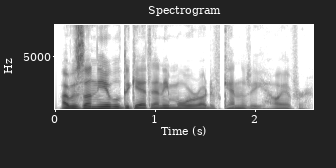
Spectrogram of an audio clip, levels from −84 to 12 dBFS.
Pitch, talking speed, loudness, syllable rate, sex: 110 Hz, 255 wpm, -15 LUFS, 7.4 syllables/s, male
